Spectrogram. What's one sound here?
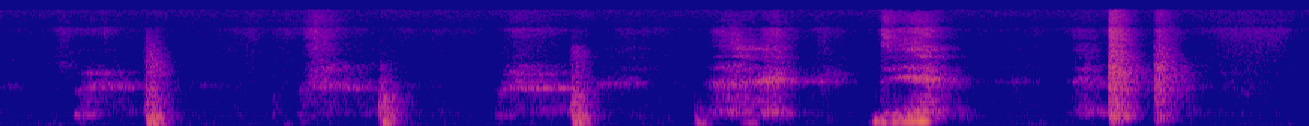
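Dull thumps land on a hard floor.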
